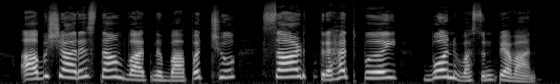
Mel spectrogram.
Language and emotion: Kashmiri, neutral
